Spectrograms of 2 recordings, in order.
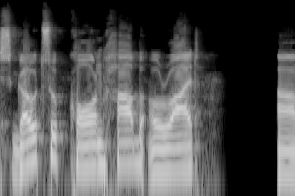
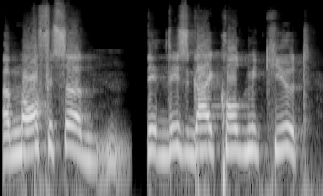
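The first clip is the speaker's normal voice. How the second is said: high, whiny mock complaint to the police; a hammed-up, higher-pitched whine to an officer; mocking woman voice; 9 semitones higher than usual. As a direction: parody of the woman reporting him, high and whiny. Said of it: "she'll ring the police".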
